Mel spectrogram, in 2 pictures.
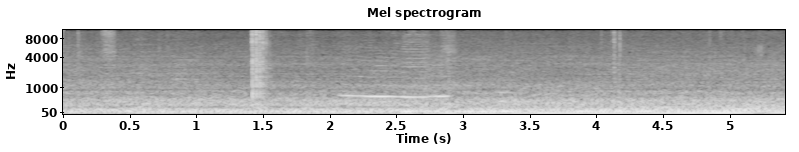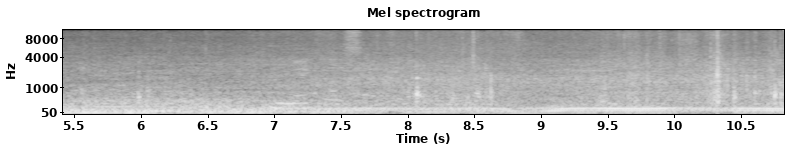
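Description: A vehicle engine rumbles low as it crawls over rough ground.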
